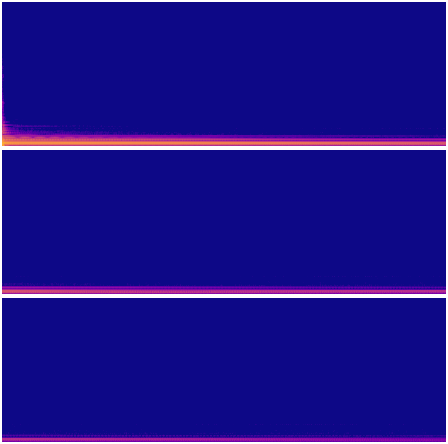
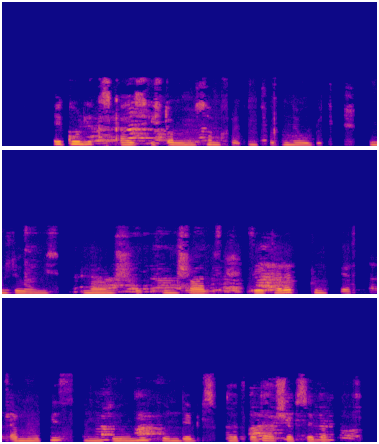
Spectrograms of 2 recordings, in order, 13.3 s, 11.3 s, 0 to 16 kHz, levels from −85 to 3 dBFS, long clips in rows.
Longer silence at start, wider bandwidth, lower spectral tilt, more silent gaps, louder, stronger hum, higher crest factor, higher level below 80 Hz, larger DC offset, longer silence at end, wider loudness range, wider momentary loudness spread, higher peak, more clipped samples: second, 0 s vs 0.55 s; second, 2.5 kHz vs 8 kHz; first, -11.5 dB/octave vs -5 dB/octave; second, none vs 3.33-3.43 s, 3.55-3.68 s, 4.33-4.43 s, 6.74-6.83 s, 7.06-7.14 s, 7.93-7.97 s, 8.24-8.28 s, 9.66-9.74 s; first, -26 LUFS vs -29 LUFS; neither; first, 28 dB vs 20 dB; first, -64 dBFS vs -80 dBFS; neither; first, 4.55 s vs 0.15 s; first, 26 LU vs 6 LU; first, 27 LU vs 14 LU; first, 0 dBFS vs -10 dBFS; neither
